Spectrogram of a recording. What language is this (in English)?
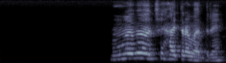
Odia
